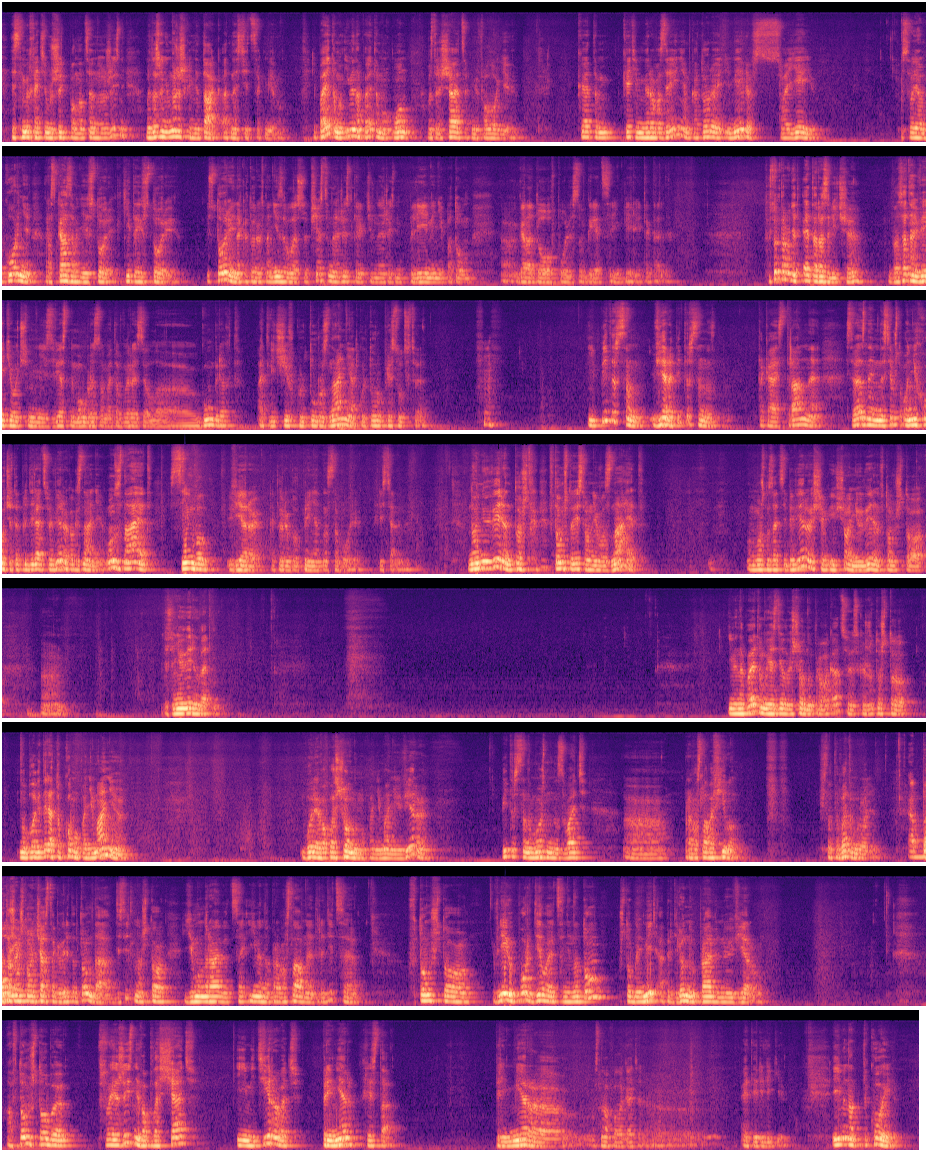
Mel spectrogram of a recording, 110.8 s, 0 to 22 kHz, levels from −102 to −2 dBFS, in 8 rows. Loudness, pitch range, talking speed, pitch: -17 LUFS, 125-145 Hz, 115 wpm, 135 Hz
